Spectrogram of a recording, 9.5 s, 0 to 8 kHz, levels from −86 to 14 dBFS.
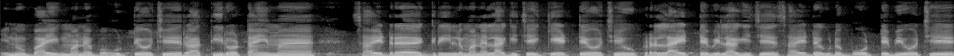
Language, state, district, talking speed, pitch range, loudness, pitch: Sambalpuri, Odisha, Sambalpur, 200 wpm, 170-185 Hz, -15 LUFS, 180 Hz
